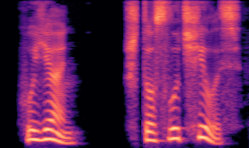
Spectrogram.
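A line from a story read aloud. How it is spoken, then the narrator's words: Soft question. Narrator (Russian): мягко спросила Лэйжун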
